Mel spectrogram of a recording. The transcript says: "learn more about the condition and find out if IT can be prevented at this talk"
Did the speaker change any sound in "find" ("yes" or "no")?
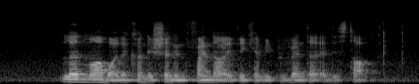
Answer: no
